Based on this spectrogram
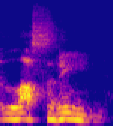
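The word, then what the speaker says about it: La Sirène: one of those is the LA Serene which I think that's how you pronounce it um forgive me a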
